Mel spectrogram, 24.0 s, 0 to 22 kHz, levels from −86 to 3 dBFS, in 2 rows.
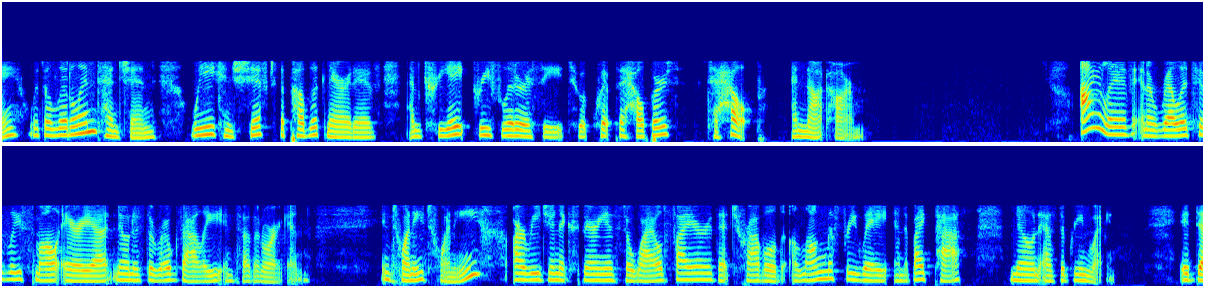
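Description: No technical faults are audible.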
